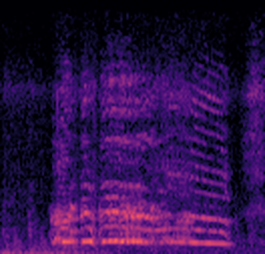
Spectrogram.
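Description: A chicken gives one long, drawn-out call of about two seconds, loud and close, with no talking.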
